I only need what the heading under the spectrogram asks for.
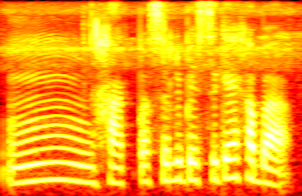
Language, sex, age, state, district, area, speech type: Assamese, female, 30-45, Assam, Golaghat, rural, spontaneous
